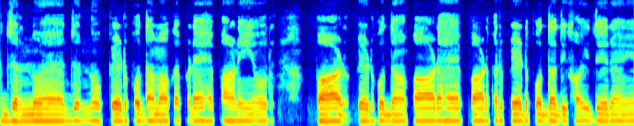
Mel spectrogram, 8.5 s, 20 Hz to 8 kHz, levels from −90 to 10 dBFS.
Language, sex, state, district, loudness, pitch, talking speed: Marwari, male, Rajasthan, Churu, -18 LUFS, 110 Hz, 165 wpm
